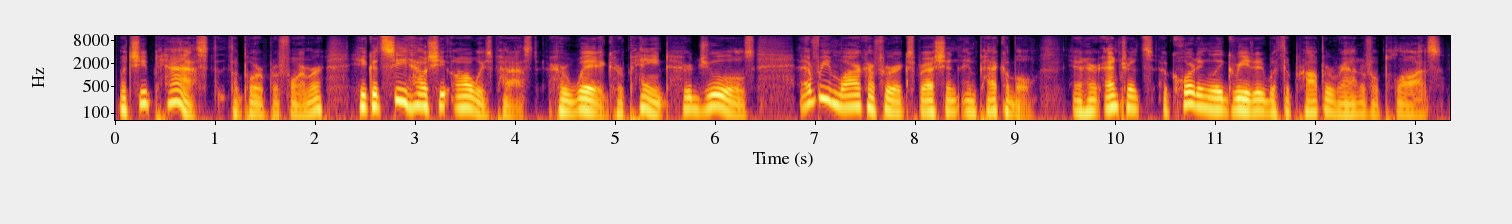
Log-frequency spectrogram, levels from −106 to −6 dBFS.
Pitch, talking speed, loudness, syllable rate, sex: 120 Hz, 155 wpm, -18 LUFS, 4.9 syllables/s, male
